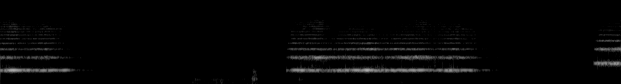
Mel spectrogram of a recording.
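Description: Synth pad from Arturia Analog Lab V (the Stylist Pad preset) playing a simple E minor pattern: a held E note fading out about a second in, a gap, a second E from about three to five seconds, then a note a fifth higher on B beginning right at the end.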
